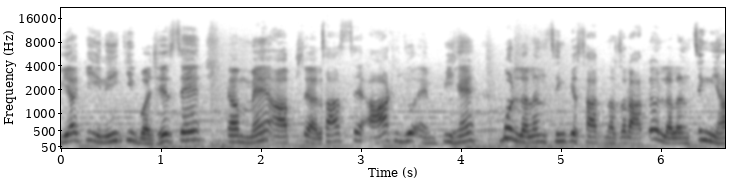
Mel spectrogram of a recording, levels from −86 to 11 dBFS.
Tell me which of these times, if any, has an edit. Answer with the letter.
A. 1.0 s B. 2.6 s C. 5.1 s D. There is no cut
B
